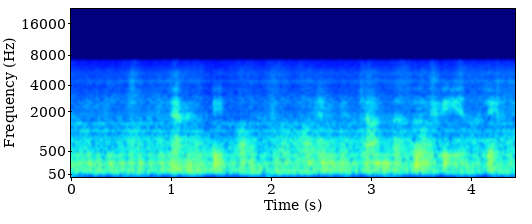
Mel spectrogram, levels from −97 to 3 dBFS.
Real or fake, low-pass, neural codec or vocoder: fake; 7.2 kHz; codec, 16 kHz, 0.3 kbps, FocalCodec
